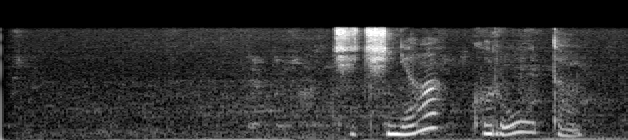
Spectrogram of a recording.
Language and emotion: Russian, neutral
